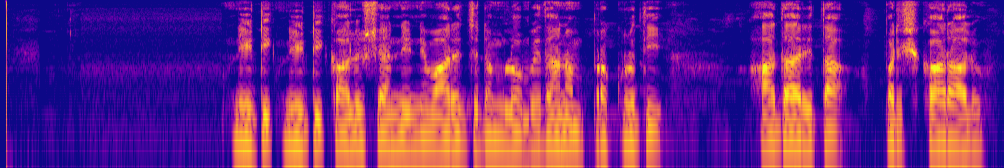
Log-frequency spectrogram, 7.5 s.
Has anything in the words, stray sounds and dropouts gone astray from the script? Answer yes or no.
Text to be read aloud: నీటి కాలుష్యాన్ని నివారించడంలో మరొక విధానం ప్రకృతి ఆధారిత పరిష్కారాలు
yes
